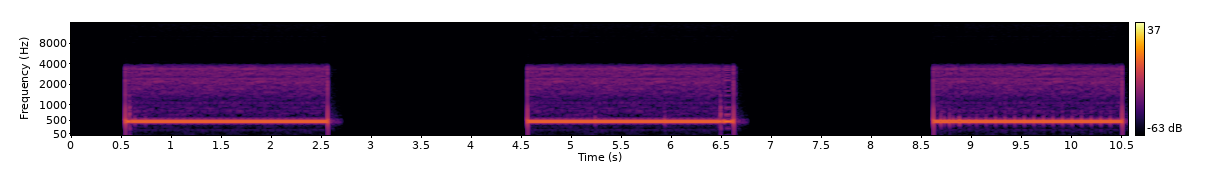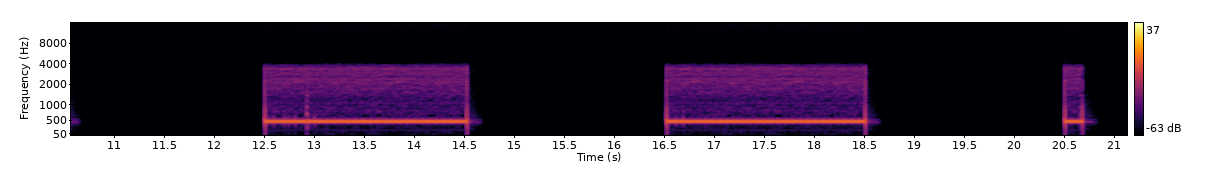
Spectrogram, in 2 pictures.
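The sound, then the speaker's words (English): Telephone tone heard while a call is being placed, a steady mid-pitched buzz sounding in five even two-second bursts separated by two-second silences, with a sixth burst cut short at the end. “This caller dialed the local Huntington.”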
